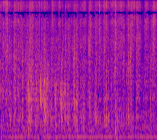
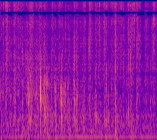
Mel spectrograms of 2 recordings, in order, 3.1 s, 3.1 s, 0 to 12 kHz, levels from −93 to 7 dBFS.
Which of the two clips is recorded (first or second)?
first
